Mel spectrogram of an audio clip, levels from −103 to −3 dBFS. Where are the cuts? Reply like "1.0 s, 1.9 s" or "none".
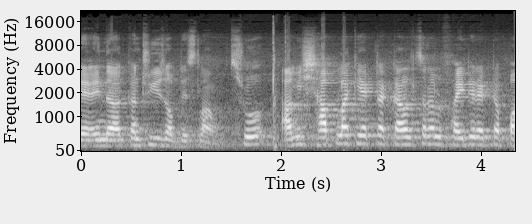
1.9 s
